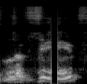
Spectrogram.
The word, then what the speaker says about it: Lviv: Like, for example, if you take this town here, which is written in this map as Lviv, that's the Ukrainian pronunciation because this is a map of Ukraine.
